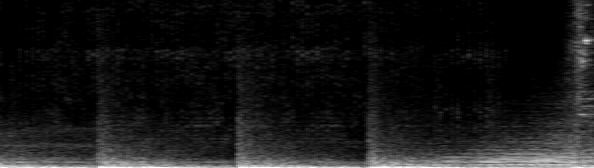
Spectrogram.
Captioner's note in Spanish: Ruido del cabrestante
